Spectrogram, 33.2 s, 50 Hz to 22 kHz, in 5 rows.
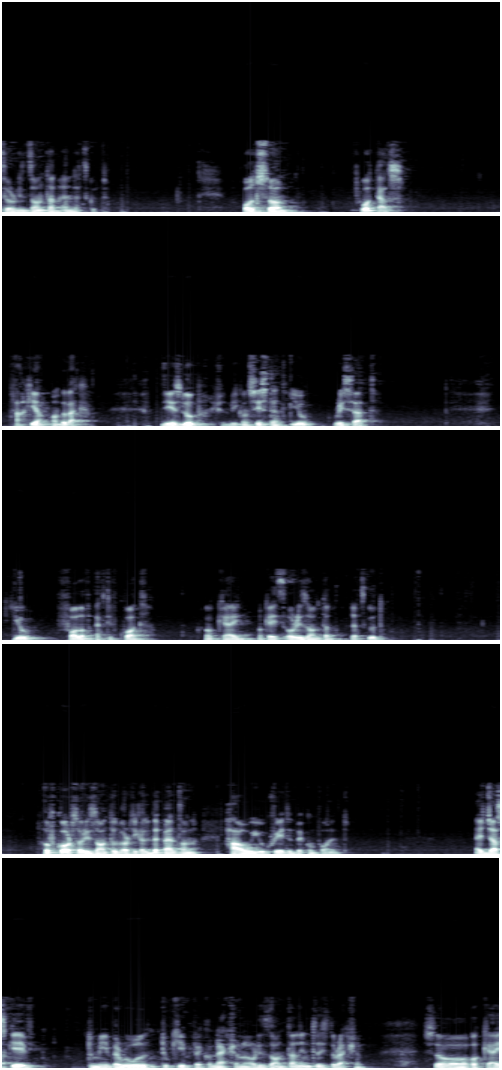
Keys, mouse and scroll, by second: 7.1 scroll up 2, 7.4-9.0 shift+middle drag, 9.0 alt+click, 11.7 u, 15.8 u, 17.0-17.5 scroll down 3, 17.5-18.8 middle drag, 18.8 Tab, 18.9 click, 19.7 KP_Decimal, 20.5-23.2 middle drag, 23.2-28.2 scroll up 1, 30.3-33.1 middle drag.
